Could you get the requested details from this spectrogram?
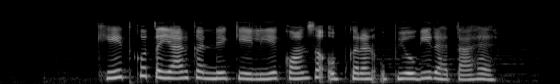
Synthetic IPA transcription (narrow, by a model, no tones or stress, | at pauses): kʰeːt̪kot̪ɐjːaːɾkɐɾnekeliekɔːnsa̰ʔʊpkəɾəɽ̃ʊpjoːɡiɾɛɦt̪aɦɛː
